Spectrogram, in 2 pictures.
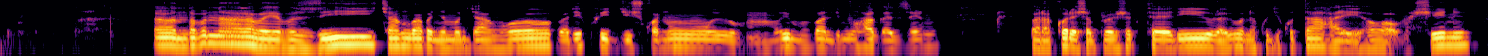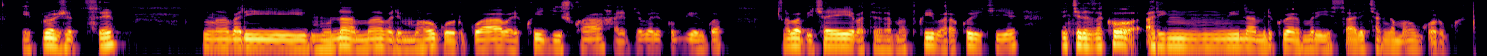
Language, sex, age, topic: Kinyarwanda, male, 18-24, government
